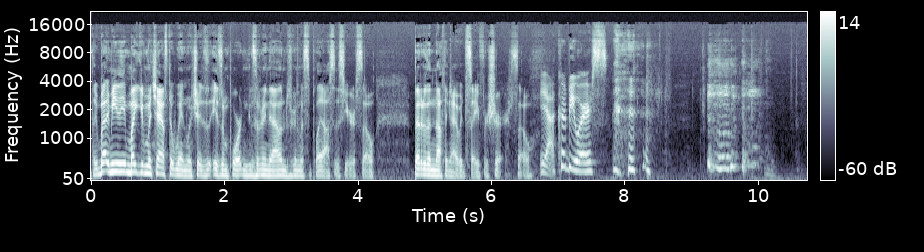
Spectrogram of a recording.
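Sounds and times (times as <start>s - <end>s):
speech: 0.0s - 8.6s, 9.2s - 10.0s
quiet breathing: 4.2s - 4.9s
throaty cough: 9.2s - 10.3s.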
